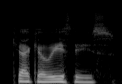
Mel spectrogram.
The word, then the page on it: cacoethes: /ˌkækəʊˈiːθiːz/; English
